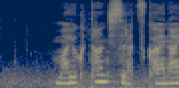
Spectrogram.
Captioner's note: Korean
